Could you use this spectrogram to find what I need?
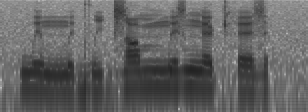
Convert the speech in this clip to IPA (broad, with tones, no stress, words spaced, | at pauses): wɪ˦˨mːɪ˦ɡwi˦ɡ zɑ˦mːɪ˦z ŋɛ˦ʈʰɛ˦z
